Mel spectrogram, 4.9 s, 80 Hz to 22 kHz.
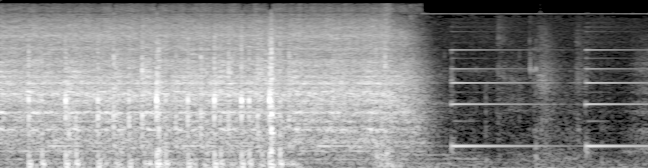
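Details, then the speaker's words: Salvage VW Passat 2.0T FSI after a timing belt replacement, not run in a long time, weak battery: the starter spins fast and even with no compression pulses. No binding, but no compression is heard; bent valves suspected. "that didn't sound good did it then sound good at all it really it sounds like no compression at all"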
